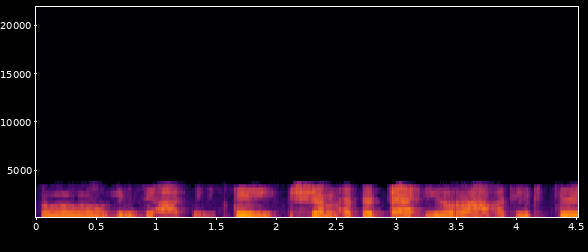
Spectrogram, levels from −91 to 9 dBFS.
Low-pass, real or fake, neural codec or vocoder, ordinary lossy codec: 3.6 kHz; fake; codec, 16 kHz, 2 kbps, FreqCodec, smaller model; MP3, 24 kbps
